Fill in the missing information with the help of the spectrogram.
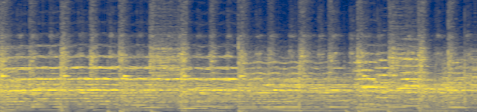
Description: horns

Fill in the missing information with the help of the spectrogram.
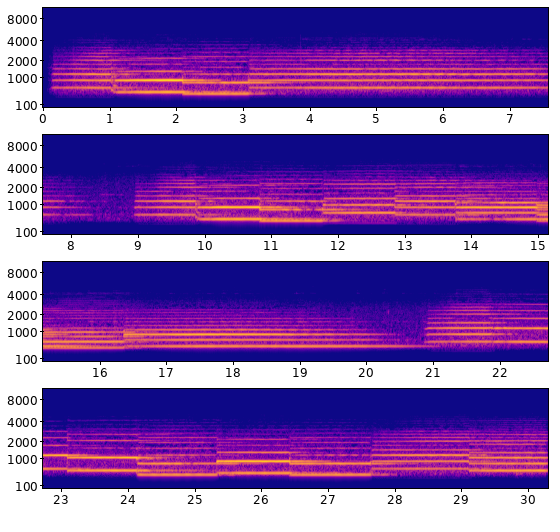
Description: sax, Sad

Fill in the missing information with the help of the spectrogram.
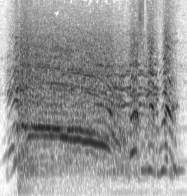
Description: yeah crowd let's get with it; ooh ahh

